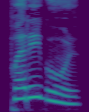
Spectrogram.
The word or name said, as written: ಪರಕಾಲ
